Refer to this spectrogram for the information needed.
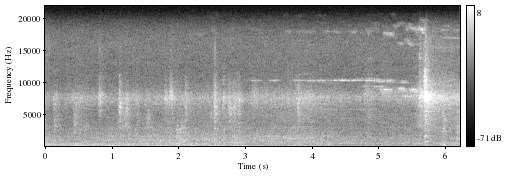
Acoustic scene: bus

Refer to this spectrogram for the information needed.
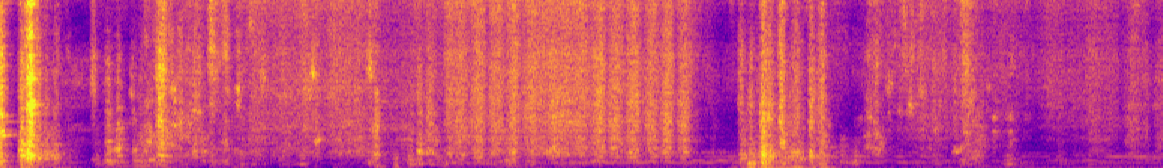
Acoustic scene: kitchen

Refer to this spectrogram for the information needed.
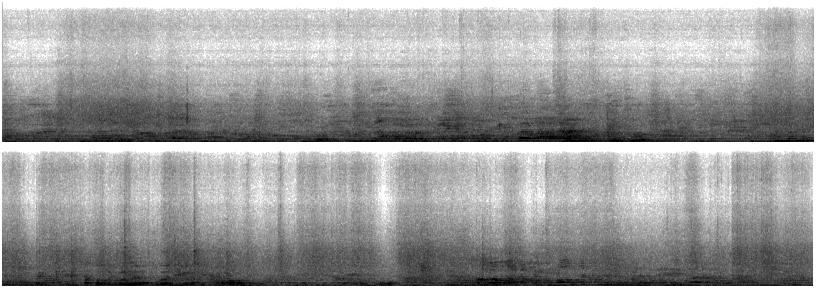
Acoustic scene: cafe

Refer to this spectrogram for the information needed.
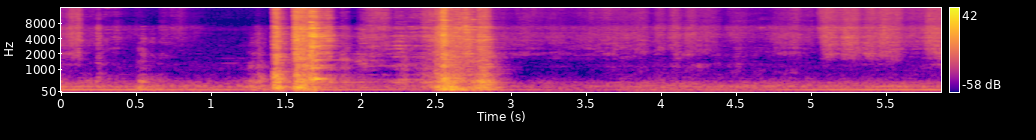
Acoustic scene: kitchen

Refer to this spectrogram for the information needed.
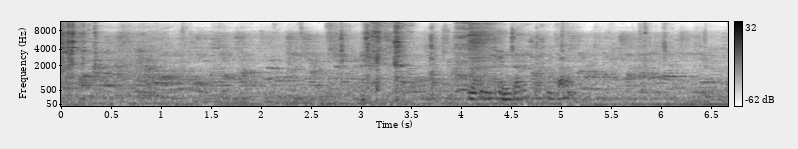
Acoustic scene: restaurant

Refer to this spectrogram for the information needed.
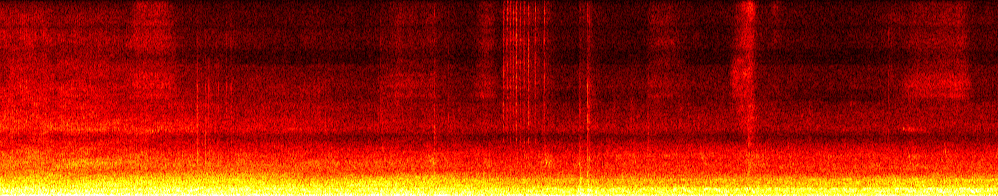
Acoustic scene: residential area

